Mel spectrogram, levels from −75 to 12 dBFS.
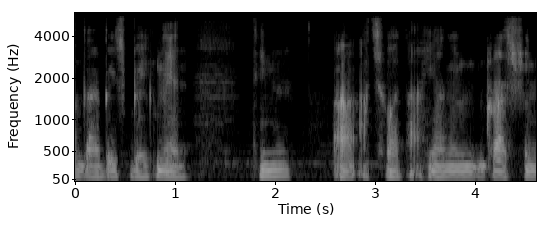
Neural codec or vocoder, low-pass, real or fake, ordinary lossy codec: codec, 44.1 kHz, 2.6 kbps, SNAC; 5.4 kHz; fake; none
